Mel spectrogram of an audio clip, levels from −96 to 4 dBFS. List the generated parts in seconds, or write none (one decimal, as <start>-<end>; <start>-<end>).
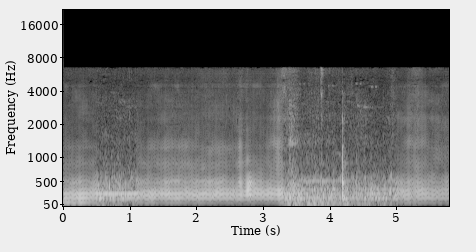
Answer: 0.0-0.5; 1.1-3.3; 5.0-5.8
